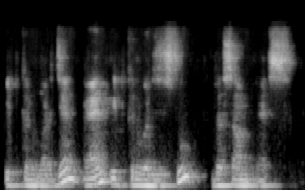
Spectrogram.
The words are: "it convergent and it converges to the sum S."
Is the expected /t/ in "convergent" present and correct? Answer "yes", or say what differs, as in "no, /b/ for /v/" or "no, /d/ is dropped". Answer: no, /t/ is dropped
